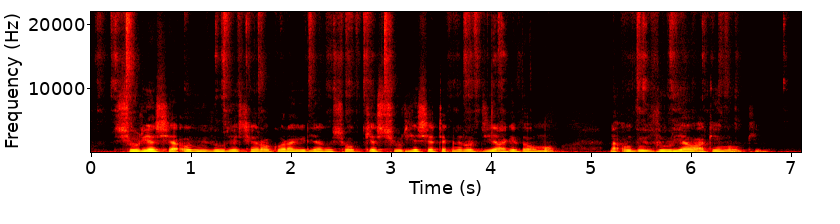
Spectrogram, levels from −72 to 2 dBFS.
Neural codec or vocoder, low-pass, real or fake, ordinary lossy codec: vocoder, 44.1 kHz, 128 mel bands, Pupu-Vocoder; none; fake; none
